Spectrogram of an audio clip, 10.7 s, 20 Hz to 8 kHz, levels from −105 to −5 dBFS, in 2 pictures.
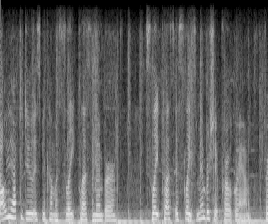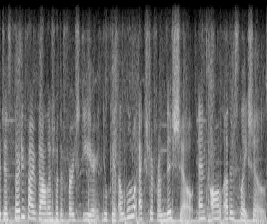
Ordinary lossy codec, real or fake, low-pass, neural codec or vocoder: Opus, 24 kbps; real; 7.2 kHz; none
